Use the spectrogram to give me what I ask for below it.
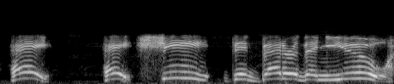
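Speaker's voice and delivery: heckling shout, calling out. Retelling how a Philly fan heckled the speaker at the free throws: retelling a heckler's shout. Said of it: "kind of like shouting this".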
